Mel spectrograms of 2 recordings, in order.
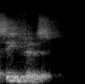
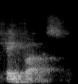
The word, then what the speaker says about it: Cephas: And as we said, some people refer to Peter as Cephas, but the pronunciation is Kephas.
